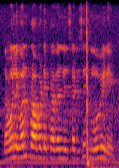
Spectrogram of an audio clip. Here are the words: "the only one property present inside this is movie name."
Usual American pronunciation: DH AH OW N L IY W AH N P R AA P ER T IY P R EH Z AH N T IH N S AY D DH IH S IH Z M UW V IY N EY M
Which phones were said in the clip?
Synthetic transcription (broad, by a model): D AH OW N L IY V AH N P R AA P ER T IY P R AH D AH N IH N S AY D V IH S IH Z M UW V IY N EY M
